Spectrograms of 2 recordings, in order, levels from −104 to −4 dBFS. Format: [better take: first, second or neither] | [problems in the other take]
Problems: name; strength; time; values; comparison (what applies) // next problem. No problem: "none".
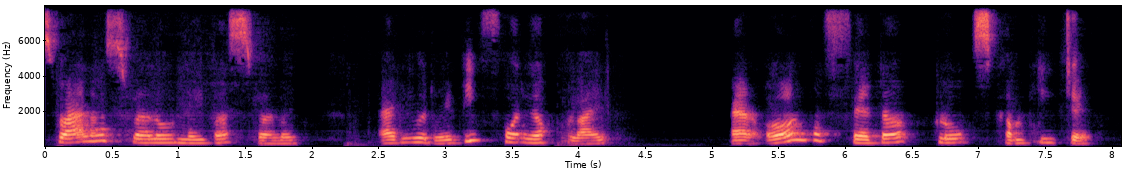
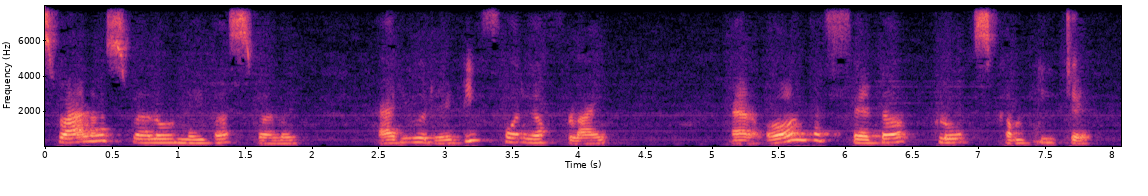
second | noise reduction (neural mask model DeepFilterNet 3)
